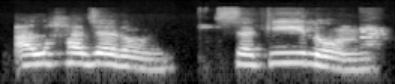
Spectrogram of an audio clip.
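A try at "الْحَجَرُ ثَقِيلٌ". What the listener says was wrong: হাজার রুন হবে না, বিকজ আলিফ লাম যদি আসে ফার্স্টে, তখন ওই ওয়ার্ডের লাস্টে আর তানবিন দেওয়া যায় না, এক পেশ হবে। আল হাজারু।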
